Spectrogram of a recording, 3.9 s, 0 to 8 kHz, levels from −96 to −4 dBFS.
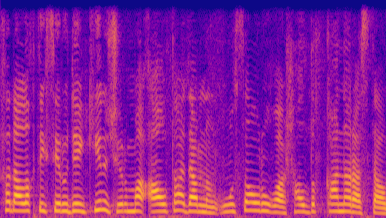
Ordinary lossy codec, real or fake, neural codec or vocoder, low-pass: none; fake; codec, 16 kHz, 2 kbps, X-Codec, WavLM features, trained on Multilingual LibriSpeech; none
